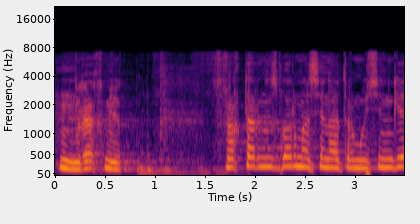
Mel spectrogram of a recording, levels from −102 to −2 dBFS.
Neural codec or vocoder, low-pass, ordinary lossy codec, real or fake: none; 7.2 kHz; none; real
